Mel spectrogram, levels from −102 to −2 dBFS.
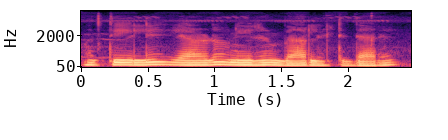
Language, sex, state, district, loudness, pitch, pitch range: Kannada, male, Karnataka, Koppal, -10 LUFS, 120 Hz, 110-125 Hz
